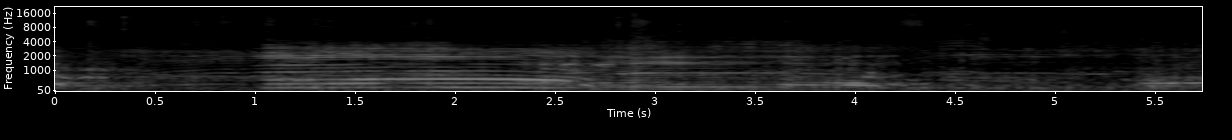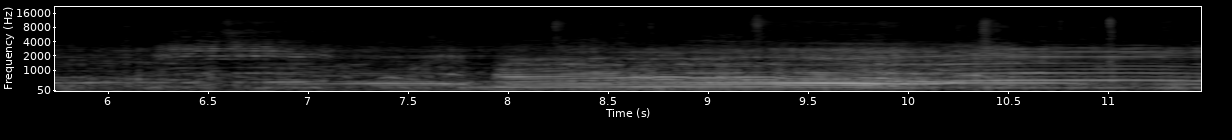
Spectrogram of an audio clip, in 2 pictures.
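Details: Several moos follow one another from cattle at Pasar Wage Bumiayu, an Indonesian livestock market; long tonal bellows, some sliding downward, overlap and alternate against steady crowd and market hubbub.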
